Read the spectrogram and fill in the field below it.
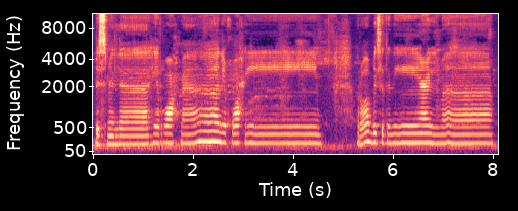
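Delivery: slow, melodic Quranic recitation. Acted. Teacher opening the lesson with a recited prayer. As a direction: chant each word long and measured.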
